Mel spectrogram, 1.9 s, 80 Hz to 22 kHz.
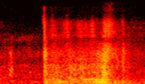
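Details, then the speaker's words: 1979 Ford F-series High Boy truck with new cam, unstarted for about a year, after carburetor work: catches cleanly after a short pause and settles into an even, steady run with no misses. Normal start and idle. "sounds like sounds like that cam you put in it's really doing good"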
